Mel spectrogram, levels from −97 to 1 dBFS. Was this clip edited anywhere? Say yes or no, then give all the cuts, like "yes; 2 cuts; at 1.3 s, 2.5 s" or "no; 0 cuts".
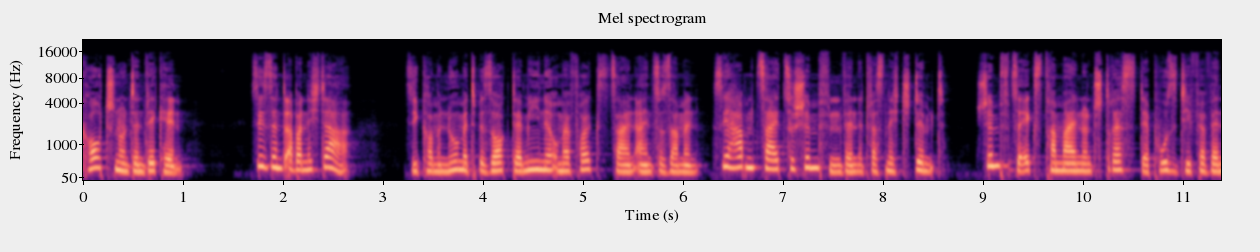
yes; 1 cut; at 9.3 s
